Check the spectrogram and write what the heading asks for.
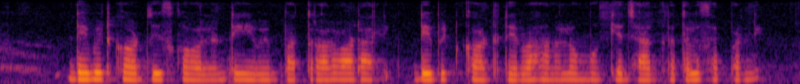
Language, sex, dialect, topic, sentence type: Telugu, female, Southern, banking, question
